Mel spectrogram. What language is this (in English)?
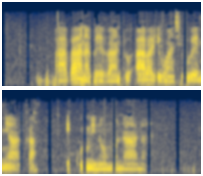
Ganda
